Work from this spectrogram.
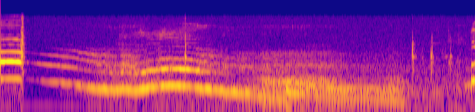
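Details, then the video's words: Talkative pet cat crying indoors: one long wavering meow that slides slowly downward and stretches over about four seconds, with a brief voice at the start and soft clicks near the end. "Crying cat"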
